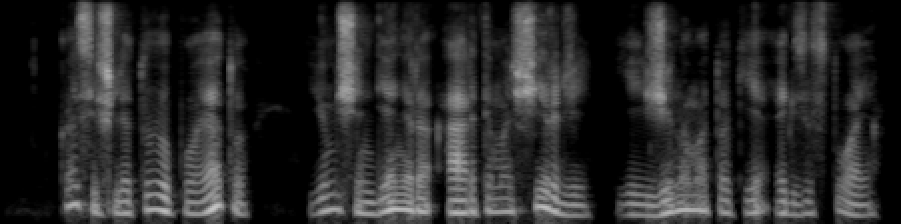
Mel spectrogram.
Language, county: Lithuanian, Klaipėda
